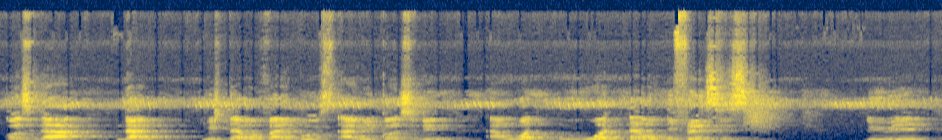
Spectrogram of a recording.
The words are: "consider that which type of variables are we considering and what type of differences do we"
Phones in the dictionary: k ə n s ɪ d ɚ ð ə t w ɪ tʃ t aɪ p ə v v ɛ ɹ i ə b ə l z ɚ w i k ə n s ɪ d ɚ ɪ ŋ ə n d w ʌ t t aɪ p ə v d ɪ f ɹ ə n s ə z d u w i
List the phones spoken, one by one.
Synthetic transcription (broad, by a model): k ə n s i d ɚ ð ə t w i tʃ t aɪ p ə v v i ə b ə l s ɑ w i k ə n s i d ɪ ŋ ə n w w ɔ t t aɪ p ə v d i f ɹ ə n s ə s d u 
